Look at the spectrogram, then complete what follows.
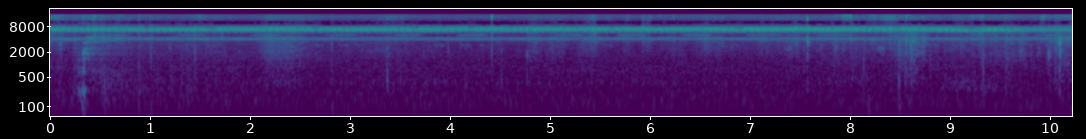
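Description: Steady, high-pitched chorus of field insects such as crickets, with a single sharp click about a third of a second in and a few faint ticks later.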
